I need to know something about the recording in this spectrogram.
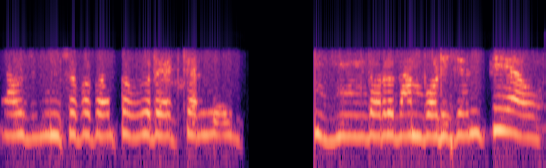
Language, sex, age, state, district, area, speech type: Odia, female, 45-60, Odisha, Sundergarh, rural, conversation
